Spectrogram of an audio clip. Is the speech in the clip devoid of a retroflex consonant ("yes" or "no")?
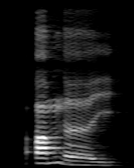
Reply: yes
